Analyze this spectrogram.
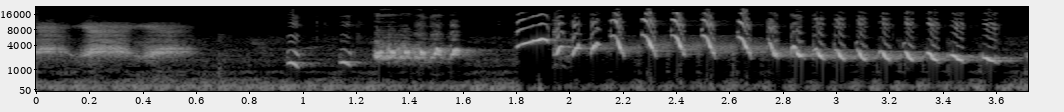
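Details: Greater green leafbird delivering canary-like phrases, harsh buzzy notes and a few chips leading into a long, rapid rolling trill that slides gradually downward.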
